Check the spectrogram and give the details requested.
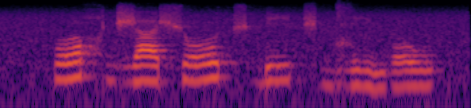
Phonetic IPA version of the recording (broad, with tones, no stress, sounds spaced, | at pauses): p o˧˥ χ d͡ʒ a˧ ʃ oː˧˥ t͡ʃ ɗ i˧˥ t͡ʃ d͡z i˧˩ j o˧ w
